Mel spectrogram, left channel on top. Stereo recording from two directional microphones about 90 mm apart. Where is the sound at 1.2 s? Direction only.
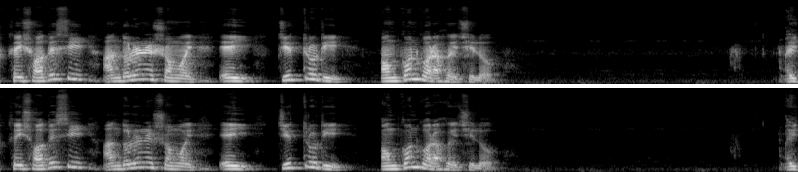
45° right (ahead or behind).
